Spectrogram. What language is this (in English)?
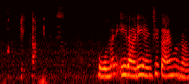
Marathi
